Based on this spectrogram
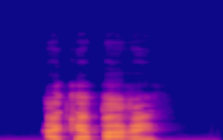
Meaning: past participle of accaparer
- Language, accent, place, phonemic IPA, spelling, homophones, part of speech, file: French, France, Lyon, /a.ka.pa.ʁe/, accaparé, accaparai / accaparée / accaparées / accaparer / accaparés / accaparez, verb, LL-Q150 (fra)-accaparé.wav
